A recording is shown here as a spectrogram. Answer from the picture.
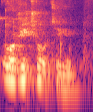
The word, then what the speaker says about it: Audrey Tautou: I really like Audrey Tautou. I don't know if that's how you say her name. – Audrey Tautou.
